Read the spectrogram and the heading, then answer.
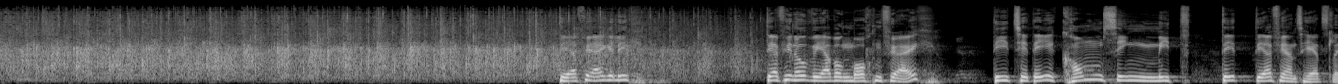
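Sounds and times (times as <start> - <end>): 
audience applause: 0.0 - 8.2
speech: 5.6 - 6.6, 7.7 - 13.3.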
